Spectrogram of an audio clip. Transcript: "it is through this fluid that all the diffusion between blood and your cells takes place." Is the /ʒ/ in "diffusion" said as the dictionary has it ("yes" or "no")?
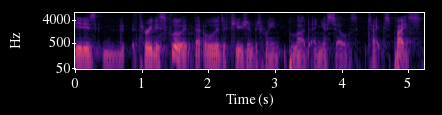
yes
